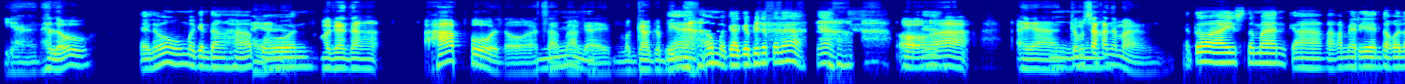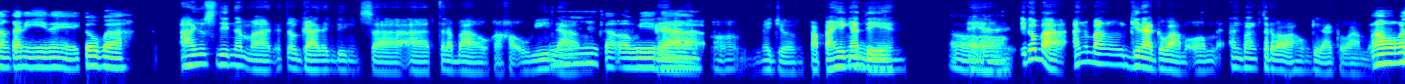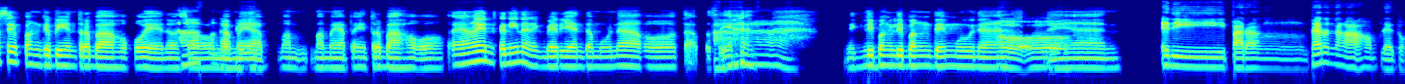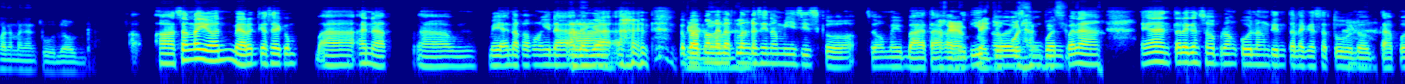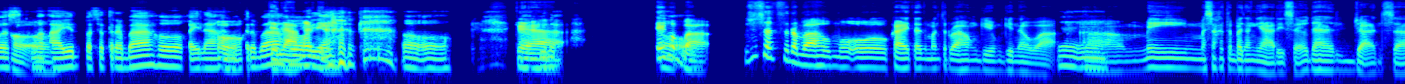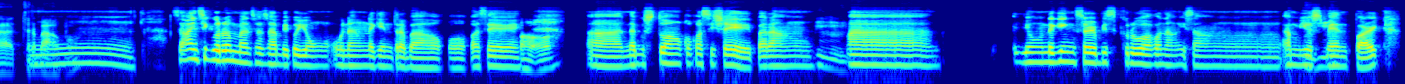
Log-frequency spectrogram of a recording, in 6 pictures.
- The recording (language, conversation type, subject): Filipino, unstructured, Ano ang pinakamasakit na nangyari sa iyo dahil sa trabaho?
- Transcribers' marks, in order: other background noise; wind; laughing while speaking: "mag gagabi na. Oo nga"; laughing while speaking: "'yan"; laughing while speaking: "inaalagaan"; chuckle; laughing while speaking: "kulang din sa tulog"; laughing while speaking: "'yan"; drawn out: "Hmm"; drawn out: "isang"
